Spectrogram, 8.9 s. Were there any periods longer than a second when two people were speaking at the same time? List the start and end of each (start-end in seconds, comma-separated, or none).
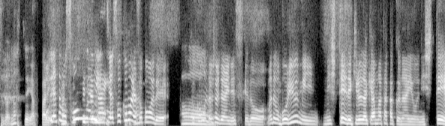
0.8-2.8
